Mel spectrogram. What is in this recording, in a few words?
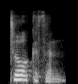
"talkathon", Indian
